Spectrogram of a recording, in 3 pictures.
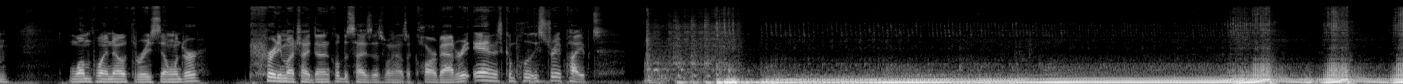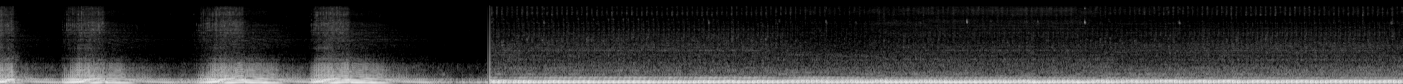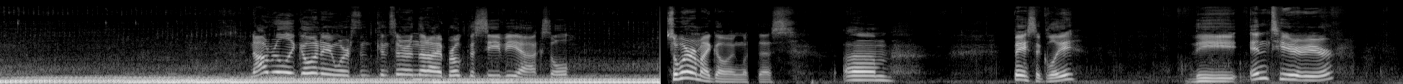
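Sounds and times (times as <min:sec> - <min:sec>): car engine idling and revving: 0:06.5 - 0:34.7.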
